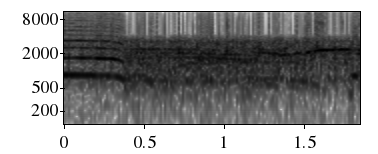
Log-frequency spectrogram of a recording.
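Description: Large crowd cheering, whistling and applauding loudly and continuously at an outdoor Rally for Rail in Newcastle, welcoming a speaker, with voices shouting within the dense roar.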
